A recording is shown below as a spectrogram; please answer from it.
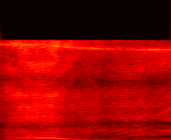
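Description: A small quadcopter's electric motors buzzing, their pitch rising early on, holding, then dropping about halfway through and climbing again toward the end.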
